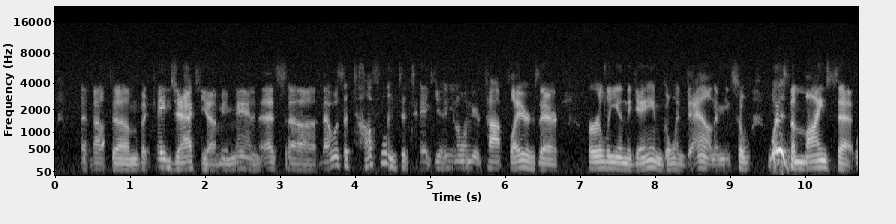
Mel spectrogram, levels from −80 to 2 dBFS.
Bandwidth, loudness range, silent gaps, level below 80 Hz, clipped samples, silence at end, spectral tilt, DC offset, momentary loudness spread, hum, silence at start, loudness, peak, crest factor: 15.5 kHz; 8 LU; none; -62 dBFS; under 0.1%; 0 s; -5 dB/octave; under 0.1%; 14 LU; none; 0.35 s; -22 LUFS; -2 dBFS; 22 dB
